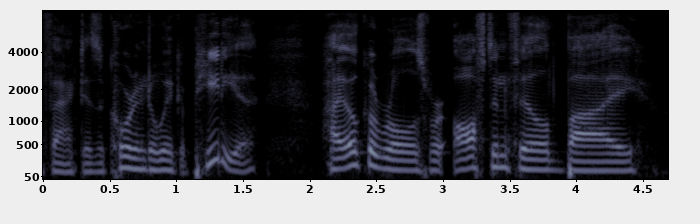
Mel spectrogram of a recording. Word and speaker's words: Heyoka: I'm going to pronounce it like a white person. Heyoka. – Okay. – Because it's spelled H-E-Y-O-K-A. Heyoka.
